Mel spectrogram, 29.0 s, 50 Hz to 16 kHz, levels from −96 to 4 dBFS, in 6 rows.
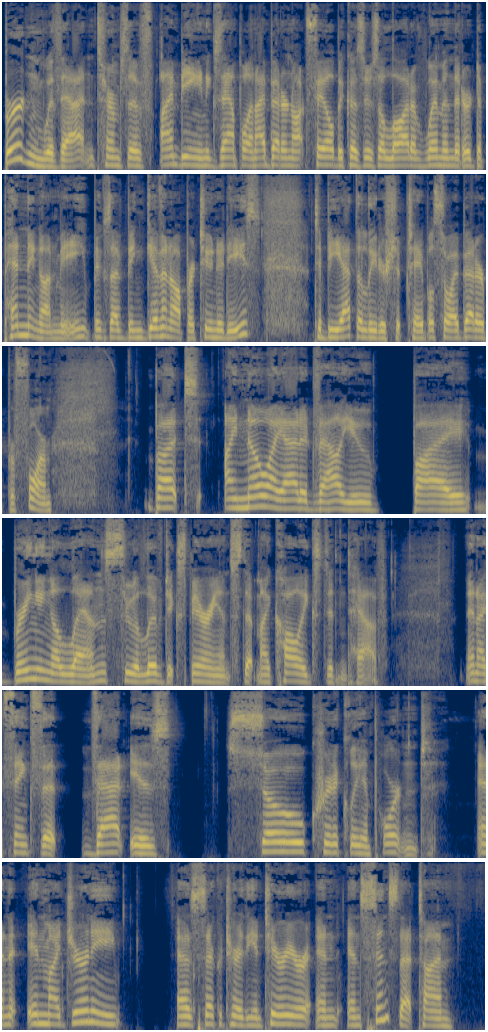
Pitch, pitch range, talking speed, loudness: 170 Hz, 155-185 Hz, 170 wpm, -18 LUFS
